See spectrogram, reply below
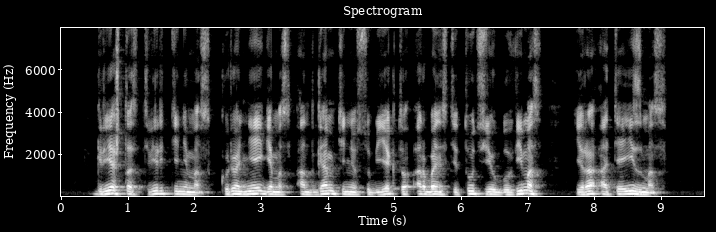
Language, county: Lithuanian, Kaunas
